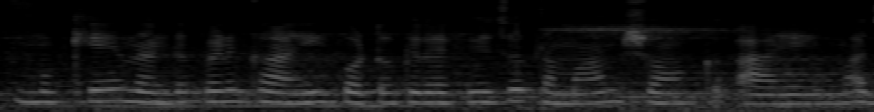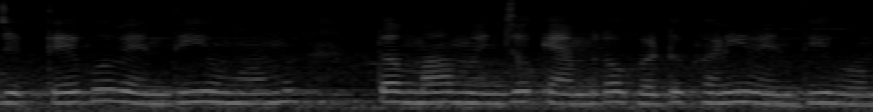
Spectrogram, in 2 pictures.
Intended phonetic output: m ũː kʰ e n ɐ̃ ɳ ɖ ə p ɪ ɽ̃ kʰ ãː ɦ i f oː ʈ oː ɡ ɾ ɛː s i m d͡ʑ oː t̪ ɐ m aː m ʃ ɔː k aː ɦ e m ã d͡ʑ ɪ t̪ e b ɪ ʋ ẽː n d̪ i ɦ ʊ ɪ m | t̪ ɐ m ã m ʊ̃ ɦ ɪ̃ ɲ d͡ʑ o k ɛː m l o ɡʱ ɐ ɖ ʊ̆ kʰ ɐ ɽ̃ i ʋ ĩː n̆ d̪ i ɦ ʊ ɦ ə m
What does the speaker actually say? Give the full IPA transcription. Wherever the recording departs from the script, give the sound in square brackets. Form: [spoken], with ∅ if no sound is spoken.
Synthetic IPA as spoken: m ũː kʰ e n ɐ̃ ɳ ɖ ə p ɪ ɽ̃ kʰ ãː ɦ i f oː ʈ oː ɡ ɾ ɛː [f] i [∅] d͡ʑ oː t̪ ɐ m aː m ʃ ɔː k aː ɦ e m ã d͡ʑ ɪ t̪ e b ɪ ʋ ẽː n d̪ i ɦ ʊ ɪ m | t̪ ɐ m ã m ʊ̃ ɦ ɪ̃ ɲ d͡ʑ o k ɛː m [ɾ] o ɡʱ ɐ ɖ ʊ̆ kʰ ɐ ɽ̃ i ʋ [ẽː] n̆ d̪ i ɦ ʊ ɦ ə m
